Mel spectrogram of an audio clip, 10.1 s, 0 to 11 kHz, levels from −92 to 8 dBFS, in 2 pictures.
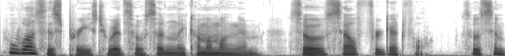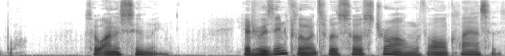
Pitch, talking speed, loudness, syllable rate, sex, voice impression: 115 Hz, 160 wpm, -18 LUFS, 4.8 syllables/s, male, masculine, adult-like, soft, sincere, very calm, slightly sweet, kind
